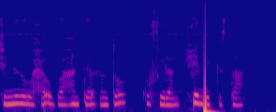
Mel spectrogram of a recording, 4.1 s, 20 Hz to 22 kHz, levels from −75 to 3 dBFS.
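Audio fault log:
3.05–3.08 s, invalid numbers at full scale: just after "tahay cunto ku filan", a calculation produced infinite or invalid values that were clamped to the maximum level, pinning the output flat at one extreme value far beyond the speech's peaks for about 23 ms, which fits a 1024-sample block. Because the block is so short, it is heard as one loud bang.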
